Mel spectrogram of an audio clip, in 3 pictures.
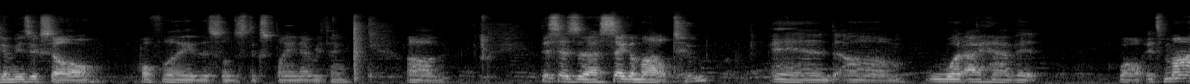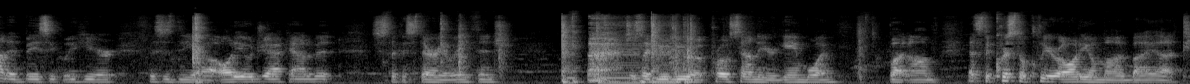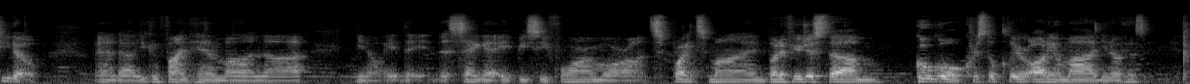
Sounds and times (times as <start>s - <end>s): Speech: 0.0s - 35.7s.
